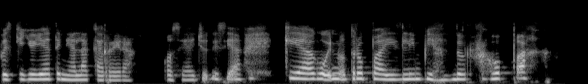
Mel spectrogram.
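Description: The speaker has a Mexican accent. The intonation stays fairly even. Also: woman, fairly high pitch for a woman, moderate pace. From Mexico. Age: 20s. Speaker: au pair. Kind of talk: testimony. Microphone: connection dropping briefly.

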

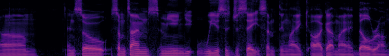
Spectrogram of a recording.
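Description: A man with an American accent has a very deep, low pitch. He keeps fairly even intonation at a moderate pace. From United States. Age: 30s. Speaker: fitness entrepreneur. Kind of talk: casual chat. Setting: in-person home recording setup.

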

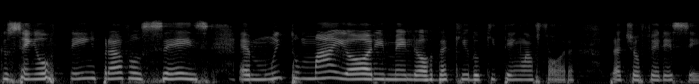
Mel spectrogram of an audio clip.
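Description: Here is a woman with a plain, everyday voice and a fairly high pitch. Her pace is fairly slow and her intonation fairly even. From Brazil, São Paulo and interior Minas Gerais. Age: 30s. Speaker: pastor. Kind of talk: interview, faith testimony.

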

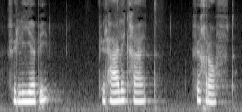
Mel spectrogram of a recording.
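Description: The voice has a gentle tone and moves at a very slow pace. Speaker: yoga teacher. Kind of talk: guided meditation. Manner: slow, soft, calming; gentle, measured, with long pauses.

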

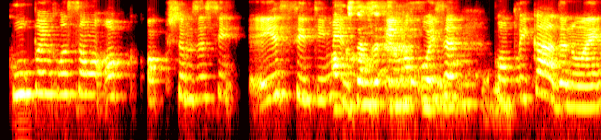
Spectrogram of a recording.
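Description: A woman's raised, projected voice, bright and sharp in tone, carries at a moderate pace with ordinary pitch variation and audible room echo. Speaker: podcast host. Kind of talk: casual chat.

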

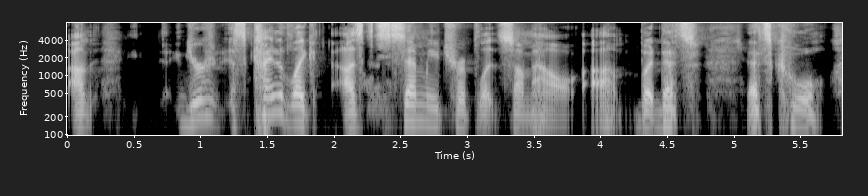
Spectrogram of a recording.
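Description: On a dry, close recording with no echo, a man speaks at a moderate pace. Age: 40s. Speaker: podcast host. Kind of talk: interview.

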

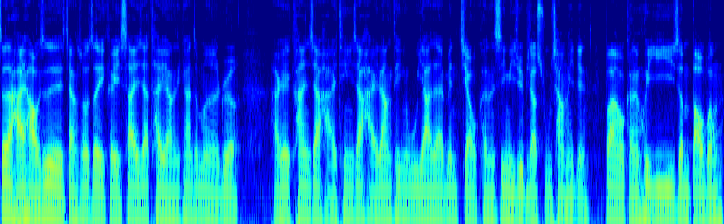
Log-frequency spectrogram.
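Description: A man talks at a very fast pace in a fairly low pitch with monotone, flat intonation. Audible room echo surrounds his voice. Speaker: stock market podcast host. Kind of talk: casual explainer monologue. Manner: many fillers and hesitations.

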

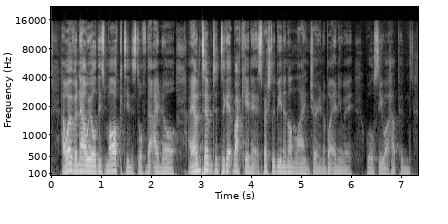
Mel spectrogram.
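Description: The speaker's voice has a dark, mellow tone and ordinary pitch variation, delivered at a very fast pace in a Yorkshire accent. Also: man, medium pitch for a man. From northern England. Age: 20s. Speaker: podcaster. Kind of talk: solo casual monologue. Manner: casual, laughing often.

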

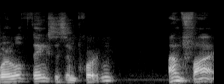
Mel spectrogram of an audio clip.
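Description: An ordinary speaking voice from a man, fairly high in pitch, with lively intonation at a fairly quick pace. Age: 30s. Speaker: dating coach. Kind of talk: casual interview.

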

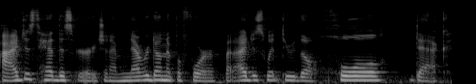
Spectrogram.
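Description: With an Upper Midwest accent, a woman speaks at a moderate pace in a medium pitch, her intonation monotone and flat. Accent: Upper Midwest American. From Wisconsin, Green Bay. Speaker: tarot reader. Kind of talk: casual interview chat. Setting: in person at host's home.

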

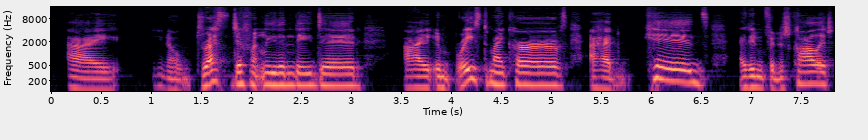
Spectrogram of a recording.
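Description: With a New York accent, a woman talks at a moderate pace on a very clean recording with a silent background. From New York City (Brooklyn and Queens). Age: 40s. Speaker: leadership coach. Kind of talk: casual chat.

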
